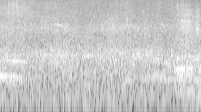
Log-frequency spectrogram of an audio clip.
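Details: Grey seals sing, giving low, drawn-out, haunting moaning wails that carry over the water; the calls may pass between mother and pup, or be made by males to attract females and hold territories.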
